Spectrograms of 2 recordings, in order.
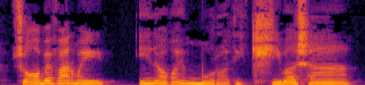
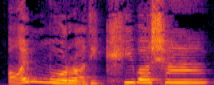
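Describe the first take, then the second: First: Orderly, mock-formal polite question; composed questioning. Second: High, startled question, pitch jumping up; excited demand. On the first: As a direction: invite the answer like a presiding mediator. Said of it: "آرامشتون رو حفظ کنید". (پرسش رسمی و آرام) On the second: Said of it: "مثل یک ترقه از جا پرید". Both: A narrator's reading.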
